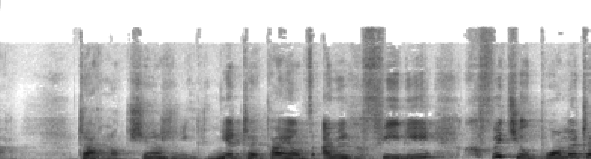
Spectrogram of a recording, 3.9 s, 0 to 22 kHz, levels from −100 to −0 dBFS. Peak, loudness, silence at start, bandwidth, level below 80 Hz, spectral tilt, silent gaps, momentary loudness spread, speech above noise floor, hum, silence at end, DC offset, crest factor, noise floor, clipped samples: -2 dBFS; -20 LUFS; 0 s; 18 kHz; -68 dBFS; -3.5 dB/octave; none; 7 LU; 28 dB; none; 0 s; under 0.1%; 18 dB; -47 dBFS; under 0.1%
